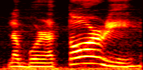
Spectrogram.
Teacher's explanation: Sometimes we hear people say laboratory, right? So they put the stress in the to, laboratory. So that's not the accurate way of saying it.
